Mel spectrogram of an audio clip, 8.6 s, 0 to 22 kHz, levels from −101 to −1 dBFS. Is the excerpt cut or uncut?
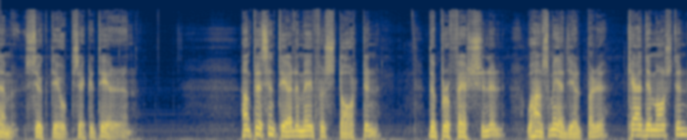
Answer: uncut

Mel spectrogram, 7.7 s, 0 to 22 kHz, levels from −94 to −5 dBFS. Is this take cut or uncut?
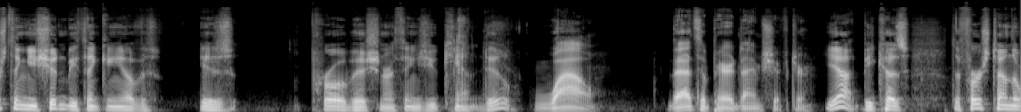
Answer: uncut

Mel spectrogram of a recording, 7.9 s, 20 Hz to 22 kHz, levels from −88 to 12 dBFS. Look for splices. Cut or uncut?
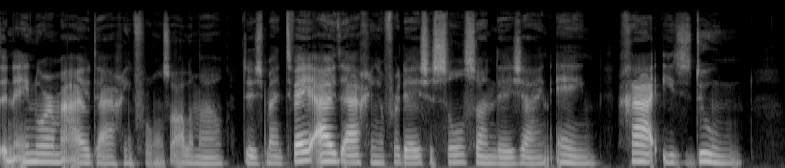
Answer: cut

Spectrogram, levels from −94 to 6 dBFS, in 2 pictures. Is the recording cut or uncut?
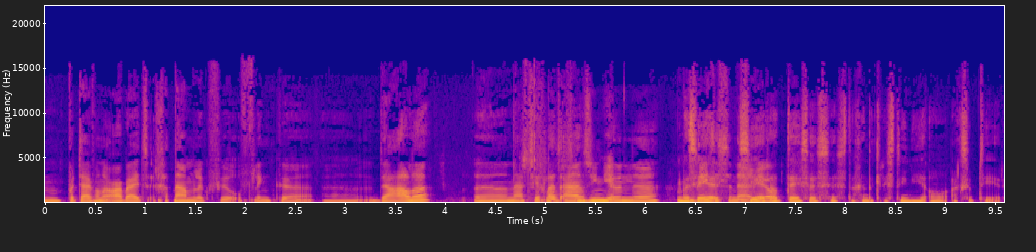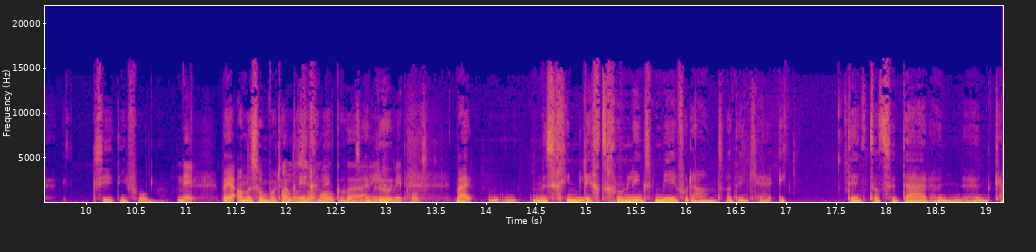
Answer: cut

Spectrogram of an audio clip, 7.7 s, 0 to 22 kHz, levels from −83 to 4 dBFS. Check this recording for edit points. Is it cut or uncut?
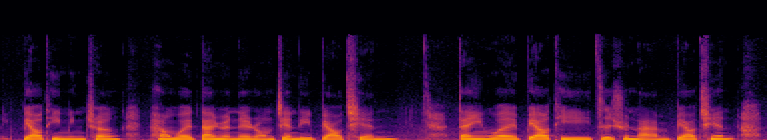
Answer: cut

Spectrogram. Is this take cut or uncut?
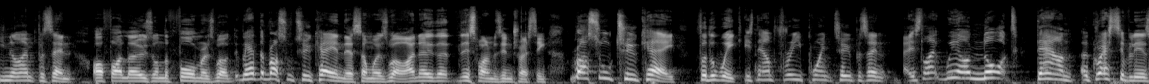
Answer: cut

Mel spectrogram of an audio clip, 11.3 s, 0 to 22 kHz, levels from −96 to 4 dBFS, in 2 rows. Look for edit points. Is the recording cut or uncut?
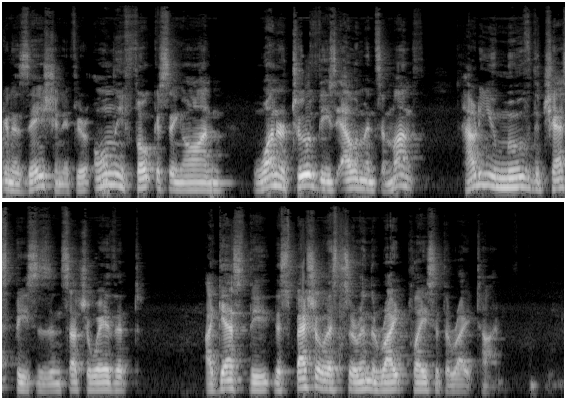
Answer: uncut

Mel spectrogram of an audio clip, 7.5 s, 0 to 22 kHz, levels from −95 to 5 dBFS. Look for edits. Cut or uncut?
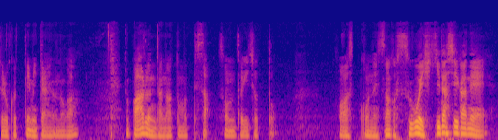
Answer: cut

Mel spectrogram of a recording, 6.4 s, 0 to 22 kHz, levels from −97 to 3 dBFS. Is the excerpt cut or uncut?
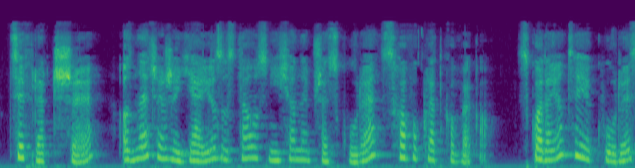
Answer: uncut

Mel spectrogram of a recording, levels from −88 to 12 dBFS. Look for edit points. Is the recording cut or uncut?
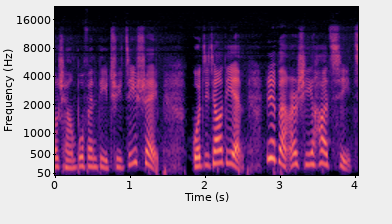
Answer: cut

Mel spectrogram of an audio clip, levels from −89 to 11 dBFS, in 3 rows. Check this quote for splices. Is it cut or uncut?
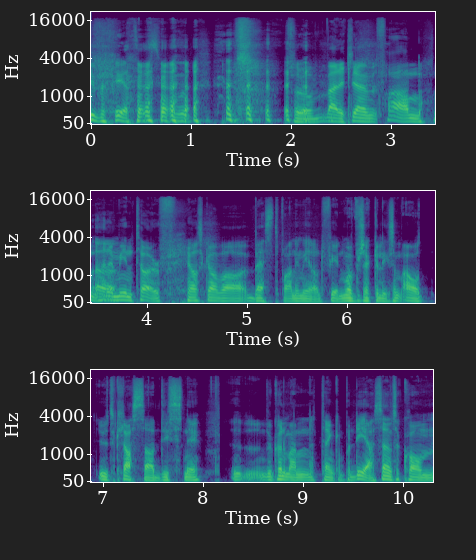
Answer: cut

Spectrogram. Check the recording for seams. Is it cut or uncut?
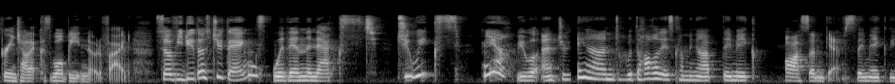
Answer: cut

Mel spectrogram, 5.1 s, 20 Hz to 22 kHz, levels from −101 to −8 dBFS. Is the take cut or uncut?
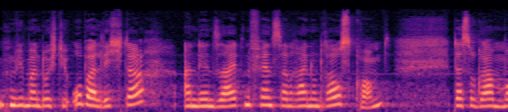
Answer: uncut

